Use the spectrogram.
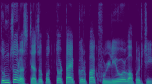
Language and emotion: Goan Konkani, neutral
